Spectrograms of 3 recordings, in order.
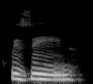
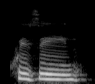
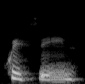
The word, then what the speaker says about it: cuisine: you say this word the correct pronunciation is cuisine cuisine again the first syllable is quick and soft and the second syllable is stressed and long cuisine cuisine students get this the wrong way round they put the stress on the first syllable and they soften the second one so they say Quine quisine but it's cuisine quisine for example I love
